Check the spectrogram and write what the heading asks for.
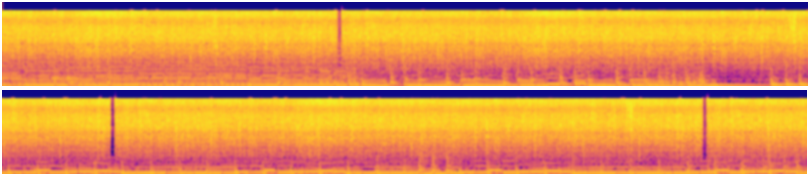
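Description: Continuous frying sizzle, a steady hiss like food in a hot wok, over background music with a low, stepping melody.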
